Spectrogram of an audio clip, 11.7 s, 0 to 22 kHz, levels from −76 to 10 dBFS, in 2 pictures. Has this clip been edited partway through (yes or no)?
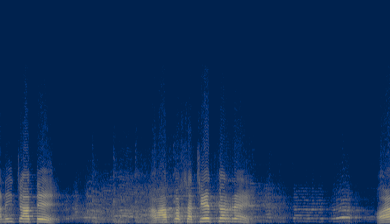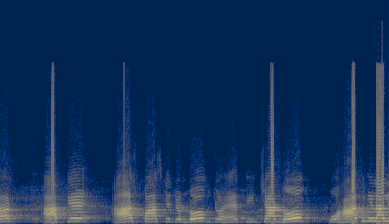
no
